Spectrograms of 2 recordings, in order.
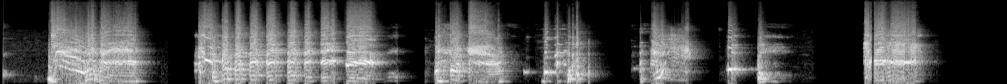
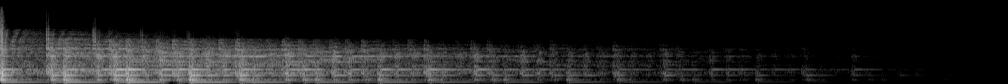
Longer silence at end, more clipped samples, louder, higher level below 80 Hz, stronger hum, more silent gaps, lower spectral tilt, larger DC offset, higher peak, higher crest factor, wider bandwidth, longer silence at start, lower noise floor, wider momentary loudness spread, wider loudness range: second, 0.8 s vs 2.5 s; first, 3% vs under 0.1%; first, -6 LUFS vs -27 LUFS; first, -36 dBFS vs -60 dBFS; neither; first, 1.78-1.94 s, 6.22-6.31 s, 8.26-8.63 s vs none; second, -3 dB/octave vs -5.5 dB/octave; neither; first, 0 dBFS vs -4 dBFS; second, 8 dB vs 26 dB; first, over 20 kHz vs 11.5 kHz; about the same, 0.05 s vs 0 s; second, -35 dBFS vs -85 dBFS; second, 11 LU vs 23 LU; second, 6 LU vs 22 LU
